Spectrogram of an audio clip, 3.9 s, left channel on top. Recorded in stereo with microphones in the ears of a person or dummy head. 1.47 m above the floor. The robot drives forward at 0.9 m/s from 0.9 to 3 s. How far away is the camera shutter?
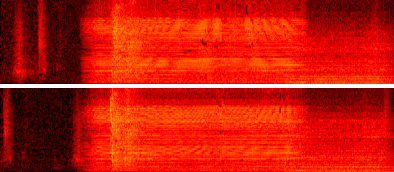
About 2 m.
